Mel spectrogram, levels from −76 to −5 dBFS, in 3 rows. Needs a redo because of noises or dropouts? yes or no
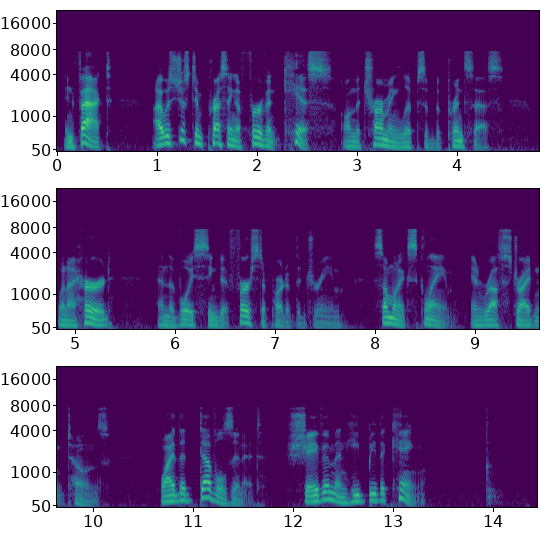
yes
